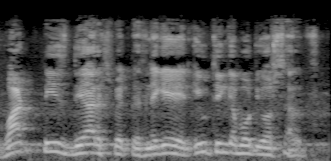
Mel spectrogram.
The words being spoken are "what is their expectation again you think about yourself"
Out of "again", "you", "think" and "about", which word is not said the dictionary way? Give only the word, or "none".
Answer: think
